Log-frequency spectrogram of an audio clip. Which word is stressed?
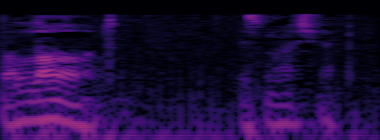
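Lord. The word Lord carries the main stress. It answers who the shepherd is. "Who is my shepherd?"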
